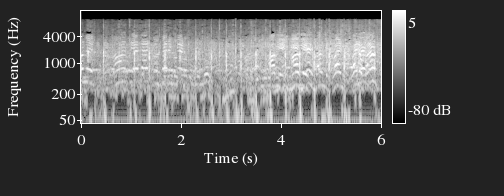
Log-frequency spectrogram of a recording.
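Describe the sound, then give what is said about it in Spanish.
A crowd claps steadily for several seconds in an ovation after float bearers (costaleros) carry a palio float into a small chapel, dense overlapping hand claps building slightly louder toward the end, with voices calling and chattering throughout the applause. “Esa es la ovación del pueblo, la ovación de sus hermanos.”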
